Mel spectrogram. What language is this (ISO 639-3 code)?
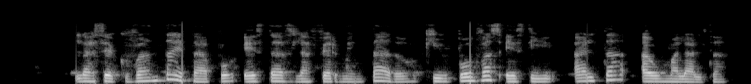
epo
